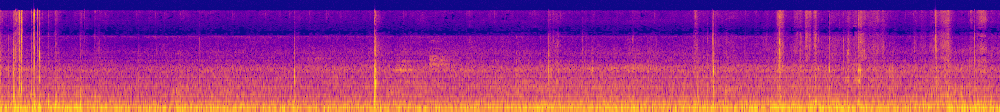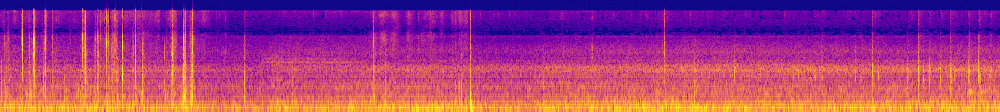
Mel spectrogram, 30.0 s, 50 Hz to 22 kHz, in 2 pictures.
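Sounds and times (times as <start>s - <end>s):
clicks and taps of metal and plastic: 5.5s - 5.9s, 11.6s - 18.8s, 20.5s - 22.2s, 24.8s - 30.0s.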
